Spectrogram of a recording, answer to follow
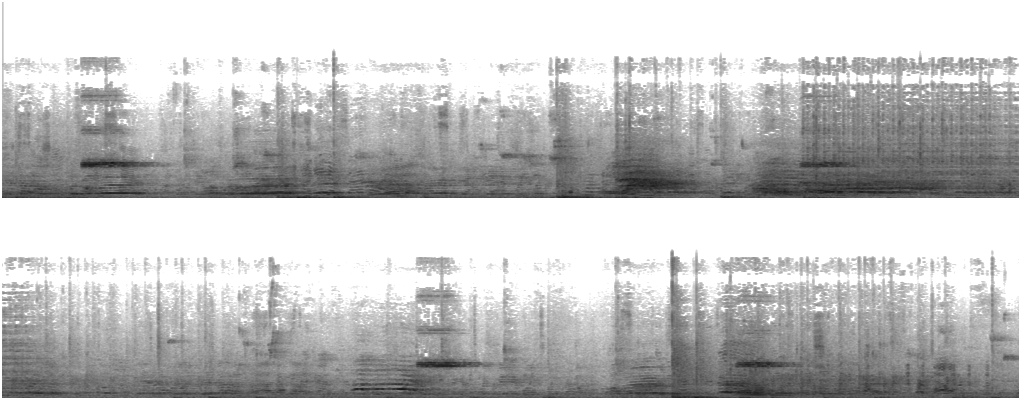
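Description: Indoor volleyball rally: the ball being struck and bouncing on the hardwood gym floor, with players and spectators shouting in the echoing hall. Several short, shrill high tones cut through at intervals.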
